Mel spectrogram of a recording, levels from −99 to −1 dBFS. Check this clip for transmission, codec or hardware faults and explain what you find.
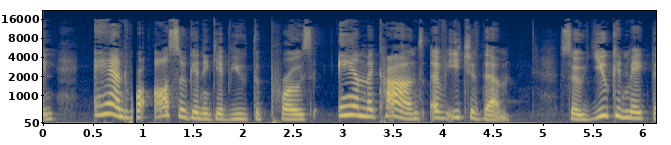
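One fault is audible, a short break in the speech early in the clip.

From 0.89 to 0.94 s the sound cuts out to silence, just before "also going to give". This is likely a Bluetooth dropout: audio packets missed their delivery window to the headphones and were discarded, so the output fell silent until valid packets arrived. About 43 ms of audio is missing, which fits two lost packets. Speech then resumes further along, as though it had kept playing through the hole.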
